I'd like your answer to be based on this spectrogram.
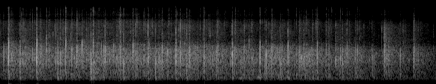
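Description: A church congregation at a Spanish-language service applauds in praise, a dense, steady wash of many hands clapping close by for the whole stretch, with no voices on top.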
